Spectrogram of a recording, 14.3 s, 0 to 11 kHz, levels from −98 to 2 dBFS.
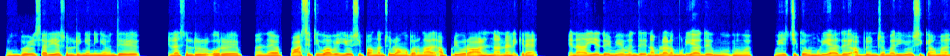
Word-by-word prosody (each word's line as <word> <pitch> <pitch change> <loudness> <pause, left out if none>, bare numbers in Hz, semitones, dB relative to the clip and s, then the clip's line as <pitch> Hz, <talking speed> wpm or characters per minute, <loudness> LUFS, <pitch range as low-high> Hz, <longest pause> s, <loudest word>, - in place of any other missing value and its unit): ரொம்பவே 200 +8 +1
சரியா 205 -2 +2
சொல்றீங்க. 185 -1 +2
நீங்க 175 0 +2
வந்து 220 +6 +2 0.7
என்ன 205 +2 0
சொல்லுறது, 195 -3 +2 0.3
ஒரு 180 -1 +3 0.5
அந்த 175 -1 -1 0.3
பாசிட்டிவாவே 235 +4 +1
யோசிப்பாங்கன்னு 215 -1 0
சொல்லுவாங்க 180 -3 +1
பாருங்க 165 -2 +1 0.2
அப்டி 180 +2 -2
ஒரு 170 - 0
ஆளுன்னு 195 +4 +2
நான் 170 -2 -1
நினைக்கிறேன். 170 +1 -2 0.5
ஏனா, 220 +3 0 0.3
எதுவுமே 235 +4 +1
வந்து 220 +2 0
நம்மளால 190 +1 0
முடியாது 210 +1 0 0.2
மு 185 - -1 0.2
மு 185 - 0 0.5
முயற்சிக்கவும் 220 0 -1
முடியாது 200 0 0 0.2
அப்டின்ற 205 +4 -1
மாரி 205 +1 0
யோசிக்காம, 180 -1 -1
200 Hz, 125 wpm, -22 LUFS, 180-215 Hz, 0.7 s, ஒரு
